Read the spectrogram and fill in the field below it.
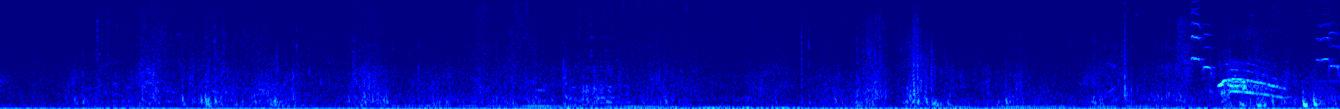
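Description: Footsteps crunch through deep snow.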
